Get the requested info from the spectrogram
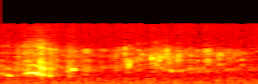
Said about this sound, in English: Here comes the water. Oh, pour some in the glass.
